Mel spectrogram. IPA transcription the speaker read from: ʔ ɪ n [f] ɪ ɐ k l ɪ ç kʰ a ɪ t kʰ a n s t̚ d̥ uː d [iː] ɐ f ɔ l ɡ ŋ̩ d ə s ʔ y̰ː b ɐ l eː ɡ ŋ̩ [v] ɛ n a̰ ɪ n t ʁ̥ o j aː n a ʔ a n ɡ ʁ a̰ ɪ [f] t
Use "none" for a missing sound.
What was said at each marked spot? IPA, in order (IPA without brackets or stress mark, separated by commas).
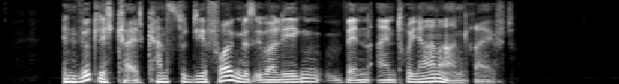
v, iː, v, f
